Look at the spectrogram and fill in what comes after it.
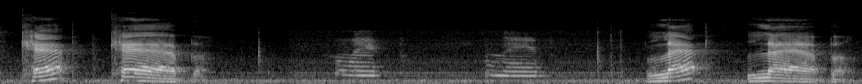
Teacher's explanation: base, flap, flab, Again, you have flap, flab. So the vowel sound in the second word's longer because the word ends in a B, a voice consonant.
